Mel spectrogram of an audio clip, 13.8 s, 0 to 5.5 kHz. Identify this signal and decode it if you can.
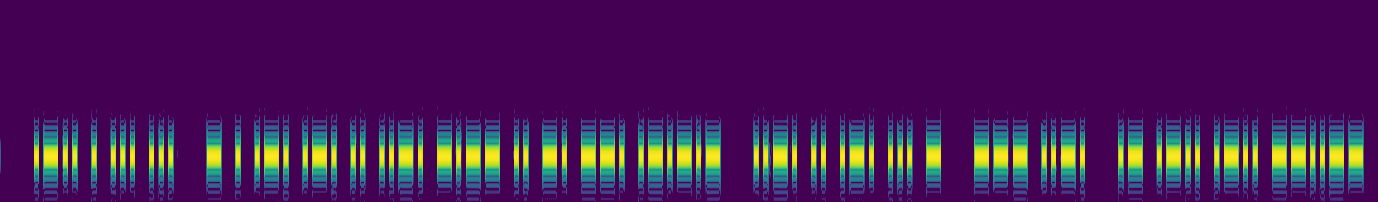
Morse code, heard as a keyed tone, about 25 wpm, 600 Hz. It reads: LESS TERRIFYING. FIRST OF ALL,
